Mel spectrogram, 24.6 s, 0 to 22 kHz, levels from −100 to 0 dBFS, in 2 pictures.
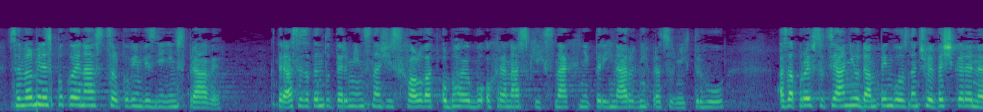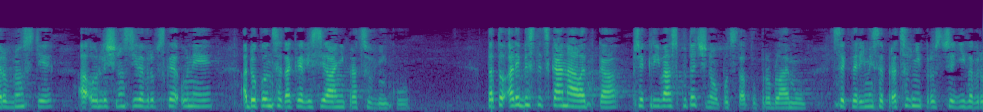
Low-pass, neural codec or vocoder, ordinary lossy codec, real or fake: none; none; none; real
